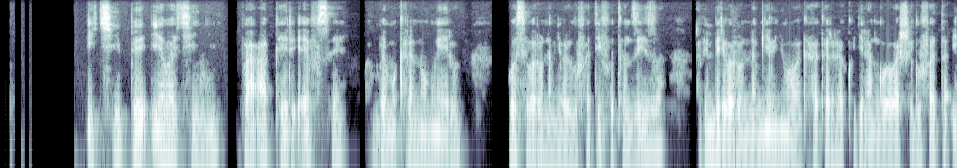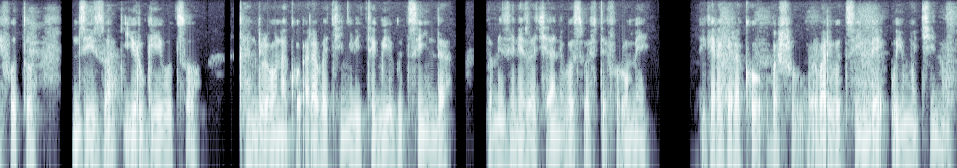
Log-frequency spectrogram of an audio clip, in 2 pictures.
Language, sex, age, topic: Kinyarwanda, male, 18-24, government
